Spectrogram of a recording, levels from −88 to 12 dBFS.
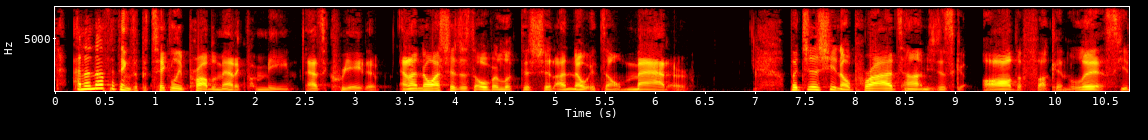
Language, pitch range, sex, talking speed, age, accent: English, 120-165 Hz, male, 220 wpm, 30-49, American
